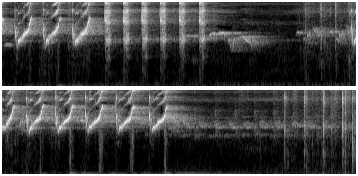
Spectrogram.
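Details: Starling or myna singing, used as master audio to train other songbirds: bouncy, rising-and-falling looping whistles mixed with sharp clicks, two bursts separated by a quieter pause.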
